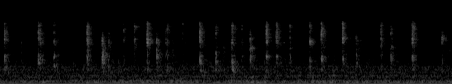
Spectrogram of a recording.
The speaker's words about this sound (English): Hold on, folks. I'm typing him a little note. On the air, I'm telling him I can't dial his number on the air.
